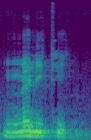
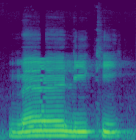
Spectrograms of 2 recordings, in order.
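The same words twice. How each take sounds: First: The first vowel is kept short. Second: The first vowel is lengthened. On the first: The speaker calls it wrong. "On ne dit pas" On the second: The speaker calls it right. "il y a le petit alif. On dit"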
